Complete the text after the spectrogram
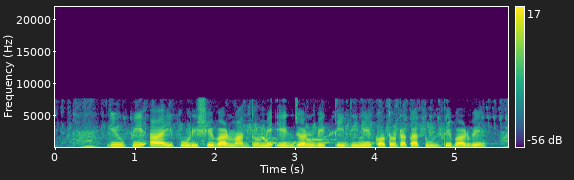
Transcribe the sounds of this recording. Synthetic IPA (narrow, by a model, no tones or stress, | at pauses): upiʔajpoɾiʃebaɾmad̪ʱːomeʔɛkd͡ʑonbek̚t̪id̪inekɔt̪oʈakat̪ult̪epaɾbe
